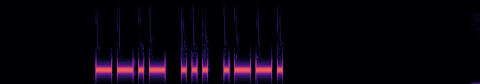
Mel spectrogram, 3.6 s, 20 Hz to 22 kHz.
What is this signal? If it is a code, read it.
Morse code, heard as a keyed tone, about 37 wpm, 700 Hz. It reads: QSP
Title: Speed-Racing Q-Codes - 30wpm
